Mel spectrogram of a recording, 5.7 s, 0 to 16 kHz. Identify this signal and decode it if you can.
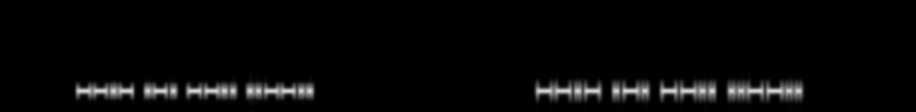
Morse code, heard as a keyed tone, about 38 wpm, 700 Hz. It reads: QRZ? QRZ?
